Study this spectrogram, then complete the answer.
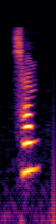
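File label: "cai", Mandarin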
